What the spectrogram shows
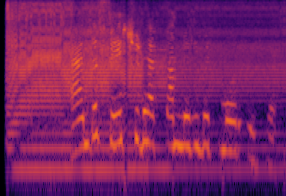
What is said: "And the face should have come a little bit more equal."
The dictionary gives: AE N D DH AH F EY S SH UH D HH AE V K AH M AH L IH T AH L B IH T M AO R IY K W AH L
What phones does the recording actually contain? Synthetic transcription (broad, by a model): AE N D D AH P EY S SH UH D HH AE V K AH M L IH T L B IH T M AO R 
